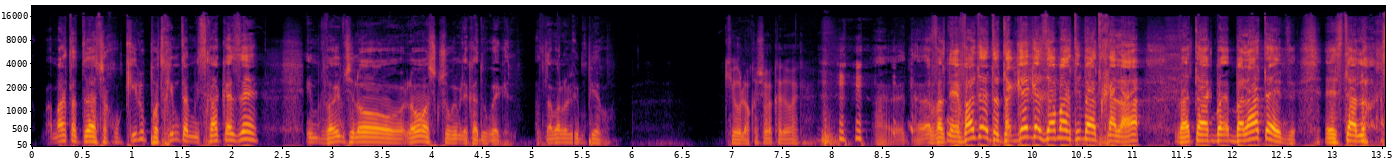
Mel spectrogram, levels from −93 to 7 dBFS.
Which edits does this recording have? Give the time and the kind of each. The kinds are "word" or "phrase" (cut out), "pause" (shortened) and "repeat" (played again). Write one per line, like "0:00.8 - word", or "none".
0:02.7 - word
0:05.4 - word
0:09.1 - word
0:11.8 - word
